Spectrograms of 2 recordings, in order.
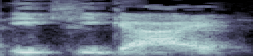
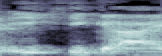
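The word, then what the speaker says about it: ikigai: every Creator makes this graph it's called an eeky guy it's spelled II G AI if they find their eeky guy it's the it's when all four of those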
